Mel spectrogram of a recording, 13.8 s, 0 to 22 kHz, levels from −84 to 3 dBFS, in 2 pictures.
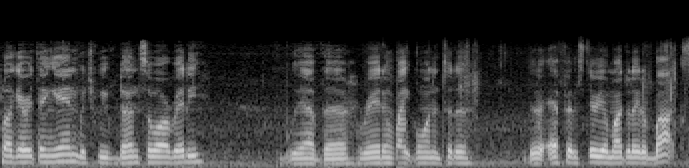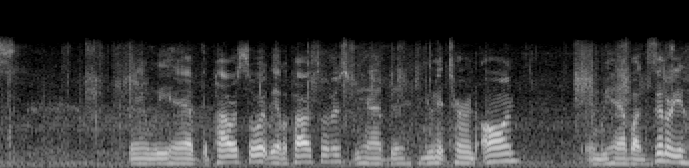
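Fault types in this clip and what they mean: Burst of packet loss: A run of packets arrived too late or not at all, so the receiver had to invent about 80 ms of audio from 3.87 to 3.97 s. It extended the last sound while steadily lowering its level, which turns a voiced sound into a held buzz or an unvoiced one into a fading hiss. About 80 ms of the real audio is gone, and playback picks up again past the gap.
Short concealed packet loss: On three occasions a few hundredths of a second of the call failed to reach the decoder in time: about 20 ms at 8.0 s and about 40 ms each at 10.13 and 10.99 s. The receiver filled each hole by carrying the previous sound forward, pitched if voiced and as shaped noise if not, then blended back into the real signal, leaving a brief smear or wobble.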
